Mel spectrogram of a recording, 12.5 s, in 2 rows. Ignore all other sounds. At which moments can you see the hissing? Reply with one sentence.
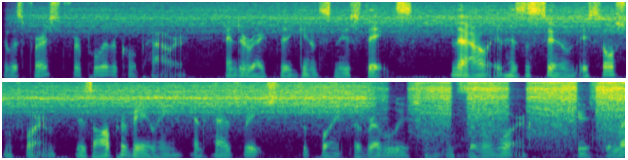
The hissing can be heard from 0.0 to 12.4 s.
